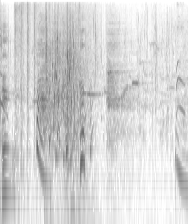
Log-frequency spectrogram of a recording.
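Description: A short burst of water splashing and sloshing as swan chicks hop into the water to join their parent swans and swim away, mixed with high swooping vocal sounds before and after the splash.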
